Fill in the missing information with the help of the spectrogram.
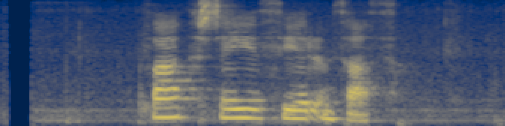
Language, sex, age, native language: Icelandic, female, 40-49, Icelandic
